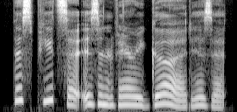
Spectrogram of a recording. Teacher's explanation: Notice how the intonation falls in tag questions when you expect the listener to agree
